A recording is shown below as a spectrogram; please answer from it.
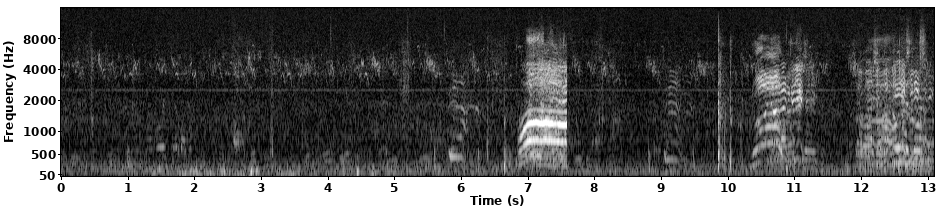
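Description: Cricket players shouting across the field as a ball is bowled: one loud call about seven seconds in and more shouting near the end. A single sharp knock sounds just before the second burst of shouting.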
